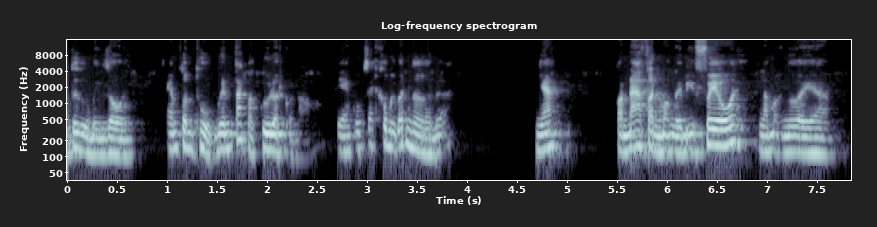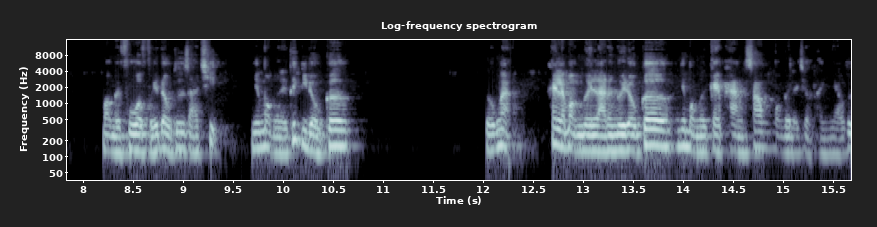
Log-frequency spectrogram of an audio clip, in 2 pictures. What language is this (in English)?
Vietnamese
